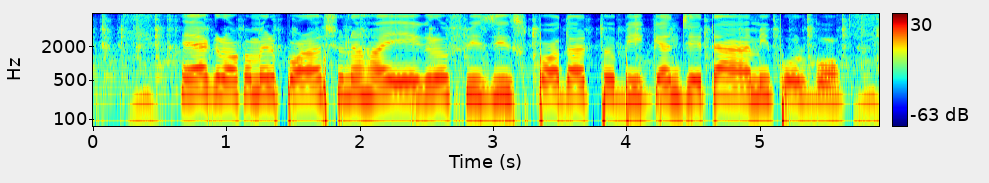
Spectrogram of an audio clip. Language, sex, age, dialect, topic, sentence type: Bengali, female, 18-24, Northern/Varendri, agriculture, statement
